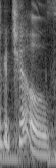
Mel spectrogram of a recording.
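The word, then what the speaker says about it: Grgich Hills: This year, there's a new one from Grigich Hills. Is that how it pronounced? Oh, Grigich Hills.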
